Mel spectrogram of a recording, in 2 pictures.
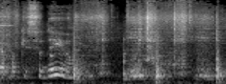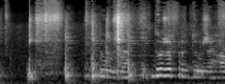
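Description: A spatula scrapes dough from a metal bowl.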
